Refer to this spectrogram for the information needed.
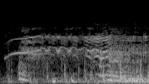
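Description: A horse lets out a loud whinny with a rising, wavering pitch, accompanied by some shuffling hoof sounds underneath.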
